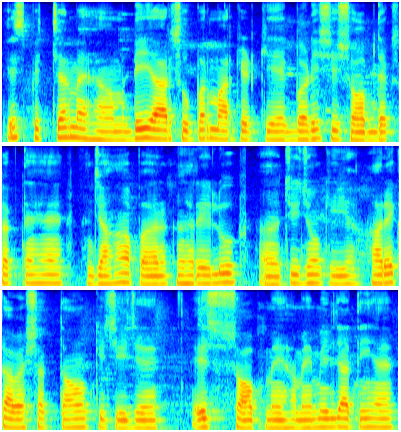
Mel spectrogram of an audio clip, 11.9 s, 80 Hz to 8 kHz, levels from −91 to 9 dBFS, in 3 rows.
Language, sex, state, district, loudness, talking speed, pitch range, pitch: Hindi, male, Chhattisgarh, Korba, -19 LUFS, 165 wpm, 120-130 Hz, 130 Hz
